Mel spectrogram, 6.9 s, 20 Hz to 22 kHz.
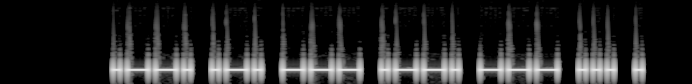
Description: Morse code, heard as a keyed tone, about 17 wpm, 700 Hz. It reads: PROPOSE
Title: Seven Letter Words - 17wpm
